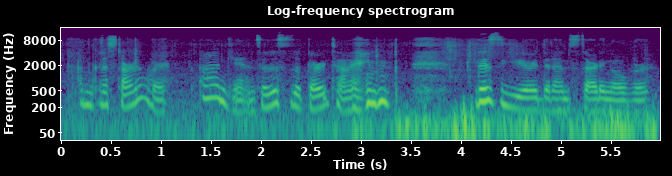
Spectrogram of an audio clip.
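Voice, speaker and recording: A woman's voice sounds dry, with no echo. Noticeable background noise runs beneath it. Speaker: gardening vlogger. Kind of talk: casual vlog chat. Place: garden. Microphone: phone near.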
